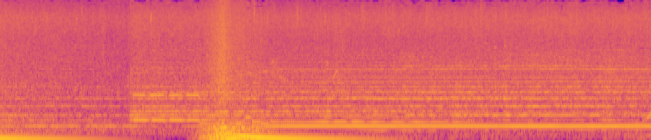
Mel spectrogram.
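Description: Ambient background music: held synth chords with deep booming swells that fall in pitch, one fading out at the start and another about two seconds in.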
